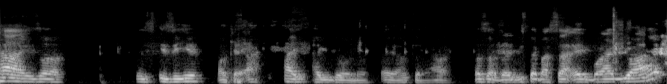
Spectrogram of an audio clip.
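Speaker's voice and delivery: low, courteous, polite, on-best-behavior tone. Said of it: "I'm not gonna come up there, thugging".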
